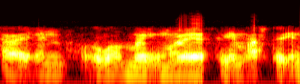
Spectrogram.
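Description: Only speech: one voice talking steadily, with brief gaps between phrases.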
